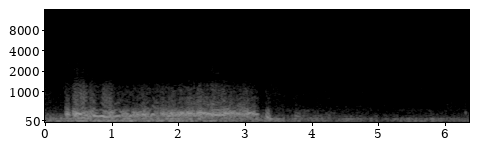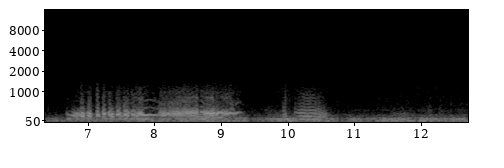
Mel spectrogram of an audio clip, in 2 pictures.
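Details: Milton the Chihuahua sleeps, eye twitching, snoring in two long whistling, nasal breaths about three seconds each, separated by a quiet pause, then a shorter fluttering snore, all over a soft low household hum.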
